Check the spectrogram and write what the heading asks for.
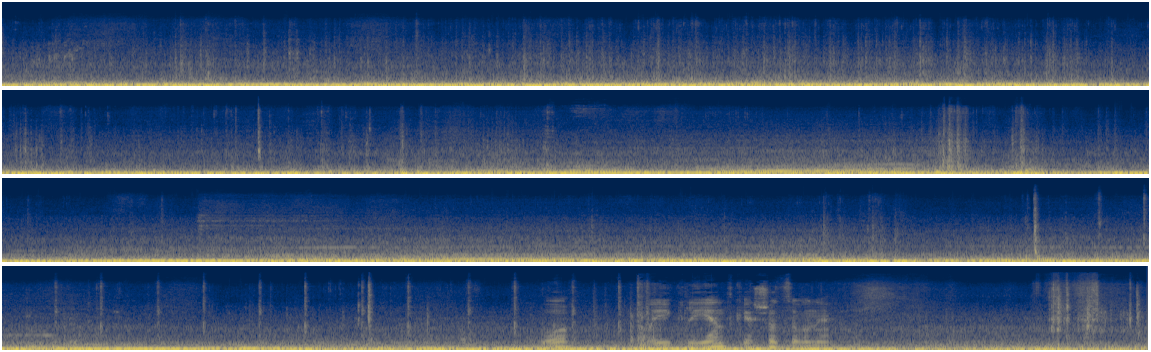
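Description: Car engine and road rumble heard from inside the cabin while driving, the engine pitch rising and falling as the car speeds up and slows. A single sharp click about halfway through.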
